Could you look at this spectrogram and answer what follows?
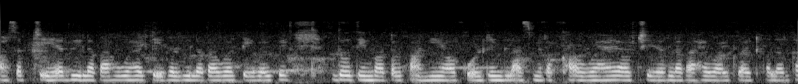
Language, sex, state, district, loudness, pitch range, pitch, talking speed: Hindi, female, Goa, North and South Goa, -13 LUFS, 190-200 Hz, 195 Hz, 240 wpm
